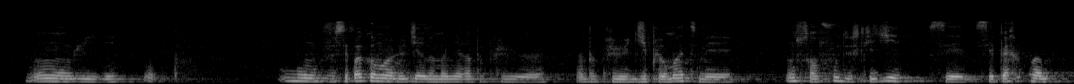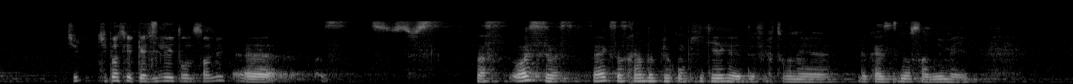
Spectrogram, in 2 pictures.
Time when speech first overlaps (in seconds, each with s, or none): none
